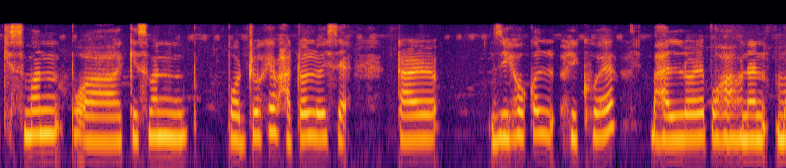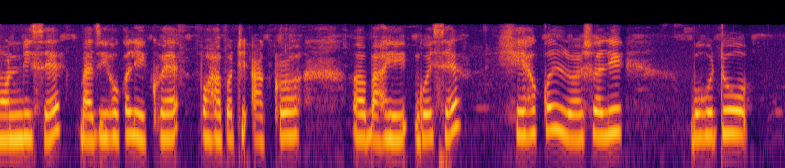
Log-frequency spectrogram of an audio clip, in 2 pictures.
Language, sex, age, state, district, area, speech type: Assamese, female, 18-30, Assam, Lakhimpur, rural, spontaneous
